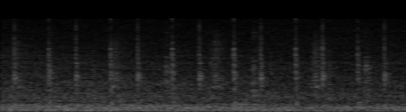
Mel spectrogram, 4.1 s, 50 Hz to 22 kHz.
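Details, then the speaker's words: 1940s Hermle 8-day Art Deco chiming clock, pendulum just hung and swung. Ticks about every quarter second with slightly irregular spacing, so the beat sounds a little uneven. "so at the moment it feels like it's a little bit uneven because you can hear the ticking"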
